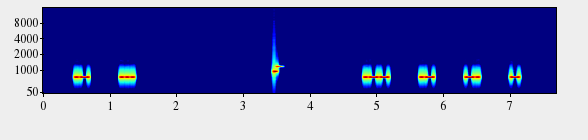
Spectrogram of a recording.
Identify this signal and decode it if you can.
Morse code, heard as a keyed tone, about 30 wpm, spaced as for 14 wpm, 700 Hz. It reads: AS WANT
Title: 4x Character Spacing - Top 300 Words - 30wpm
